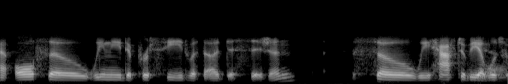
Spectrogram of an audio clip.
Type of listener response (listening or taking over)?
listening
